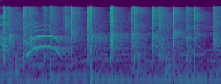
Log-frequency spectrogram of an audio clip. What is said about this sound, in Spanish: Así que un aplauso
